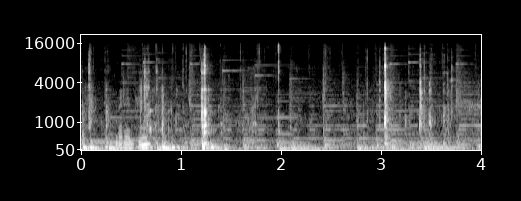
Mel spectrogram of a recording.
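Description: Background music with a few sharp metallic clicks and knocks, the strongest about a second in and again near three seconds, as the motor and gear housing of a mini mill is lifted off its gearbox.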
